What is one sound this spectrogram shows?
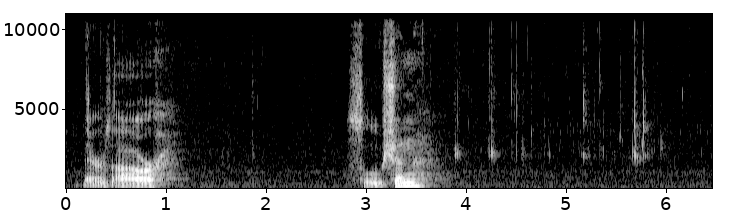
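Liquid trickles softly as it is poured into a funnel.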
